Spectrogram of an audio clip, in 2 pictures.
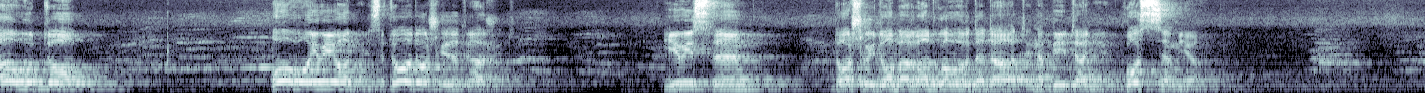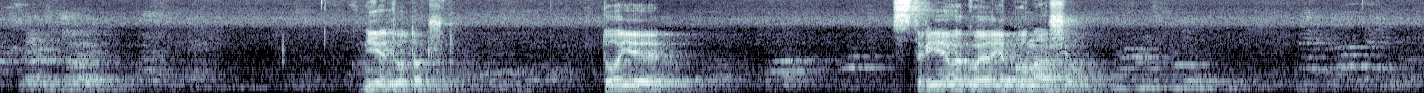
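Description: A man preaches loudly and with animation in a large echoing hall.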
